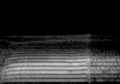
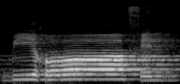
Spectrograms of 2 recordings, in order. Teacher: الف خالی سے پہلے زبر ہے تو لمبا کیا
